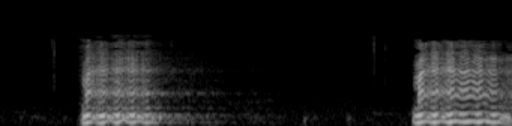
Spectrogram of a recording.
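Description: Two loud, quavering goat bleats with a short pause between them, a performer's voice imitating a goat during a cultural programme of animal and machine sound imitations.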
